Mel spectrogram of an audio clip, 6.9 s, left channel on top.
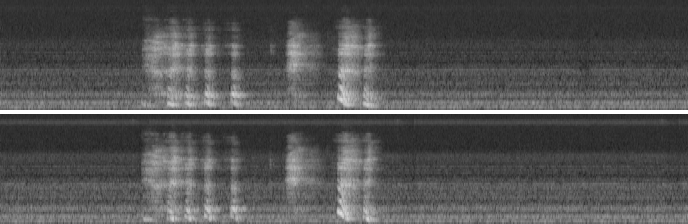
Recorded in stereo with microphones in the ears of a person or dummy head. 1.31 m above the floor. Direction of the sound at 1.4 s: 50° right (ahead or behind).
